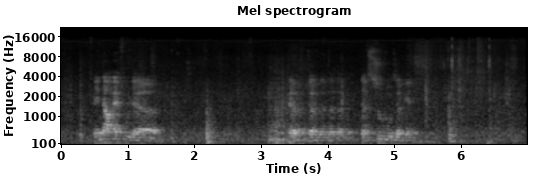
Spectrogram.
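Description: A young man speaks through a microphone in a large echoing hall.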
